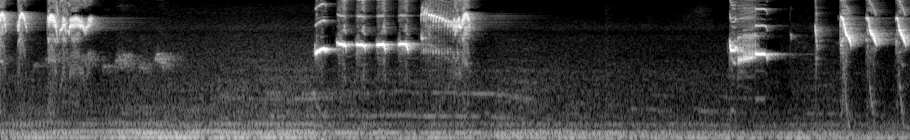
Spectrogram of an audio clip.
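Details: Orange-headed thrush (anis merah), continuous song played to train fighter birds: brief high phrases, then a loud run of rapidly repeated sharp whistled notes, a pause, and further clipped high bursts.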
